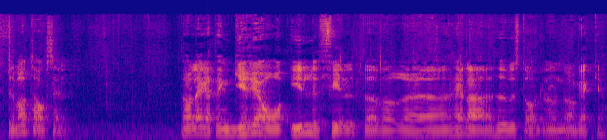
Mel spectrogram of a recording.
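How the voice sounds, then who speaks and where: Playful low-voiced male podcast host. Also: gravelly, fairly bright tone. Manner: playful, mock-grand phrasing. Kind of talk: casual podcast chat. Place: home in Stockholm.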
